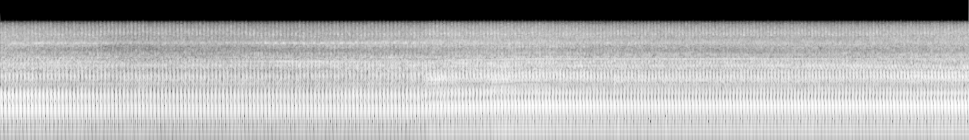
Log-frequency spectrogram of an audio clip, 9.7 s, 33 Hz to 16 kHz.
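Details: Used Kohler Magnum 16 hp single-cylinder engine, K361 block, for a Bolens 1256: thumping idle with an uneven beat that shifts pitch midway; rough, likely needs carburettor adjustment.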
